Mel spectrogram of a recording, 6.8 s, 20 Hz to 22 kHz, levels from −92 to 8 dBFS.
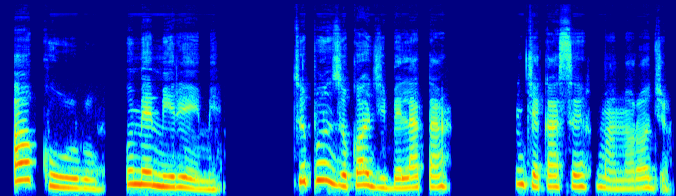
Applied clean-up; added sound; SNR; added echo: none; none; none; none.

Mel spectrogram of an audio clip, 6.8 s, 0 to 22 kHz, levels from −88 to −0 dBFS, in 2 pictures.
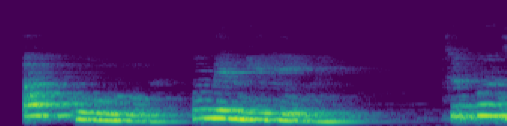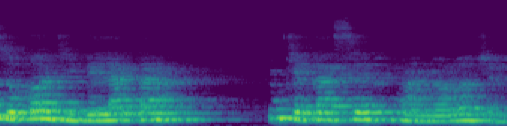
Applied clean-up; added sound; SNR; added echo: none; none; none; reverberation time 0.9 s.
